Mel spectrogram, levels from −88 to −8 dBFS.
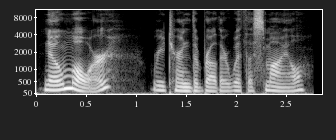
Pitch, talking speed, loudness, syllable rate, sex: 165 Hz, 170 wpm, -18 LUFS, 5.4 syllables/s, female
